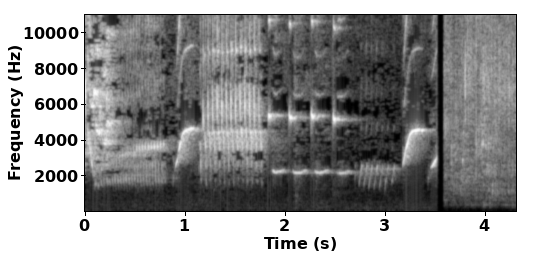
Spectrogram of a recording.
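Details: Canary singing a master song meant for young birds: buzzy rolls, a run of clear steady whistles, a short trill and an upward slur, followed by a rushing, water-like noise.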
